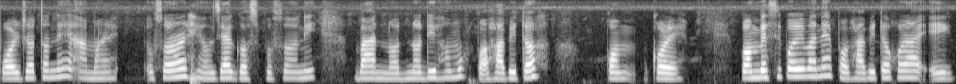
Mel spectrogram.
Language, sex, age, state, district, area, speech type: Assamese, female, 18-30, Assam, Dhemaji, rural, spontaneous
